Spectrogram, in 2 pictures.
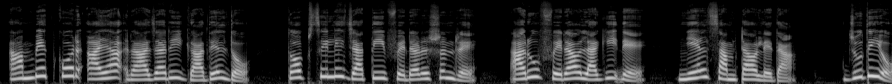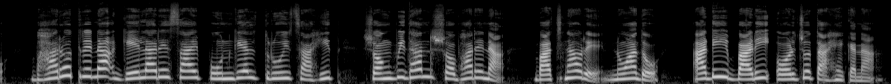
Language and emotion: Santali, neutral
